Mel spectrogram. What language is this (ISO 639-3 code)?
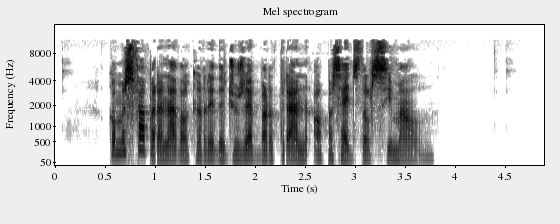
cat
